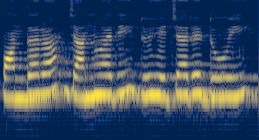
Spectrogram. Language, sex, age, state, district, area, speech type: Odia, female, 18-30, Odisha, Jajpur, rural, spontaneous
